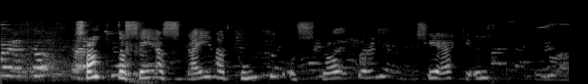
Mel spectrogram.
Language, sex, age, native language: Icelandic, male, 12, Icelandic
